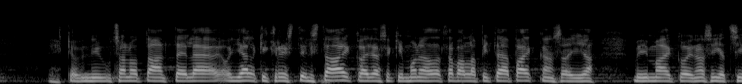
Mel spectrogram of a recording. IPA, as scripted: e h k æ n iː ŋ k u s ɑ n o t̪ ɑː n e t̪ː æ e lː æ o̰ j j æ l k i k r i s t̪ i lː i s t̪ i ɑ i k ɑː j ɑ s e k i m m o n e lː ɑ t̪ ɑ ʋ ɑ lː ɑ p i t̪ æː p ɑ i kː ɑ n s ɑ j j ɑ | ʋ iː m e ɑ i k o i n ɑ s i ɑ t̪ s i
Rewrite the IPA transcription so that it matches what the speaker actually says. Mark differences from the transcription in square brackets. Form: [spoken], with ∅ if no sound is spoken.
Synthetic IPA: e h k æ n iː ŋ k u s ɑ n o t̪ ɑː n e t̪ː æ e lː æ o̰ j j æ l k i k r i s t̪ i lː i s t̪ [æ] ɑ i k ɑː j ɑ s e k i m m o n e lː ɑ t̪ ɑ ʋ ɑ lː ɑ p i t̪ æː p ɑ i kː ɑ n s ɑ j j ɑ | ʋ iː m e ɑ i k o i n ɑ s i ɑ t̪ s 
